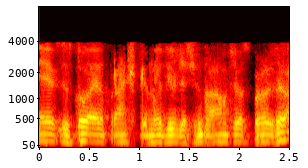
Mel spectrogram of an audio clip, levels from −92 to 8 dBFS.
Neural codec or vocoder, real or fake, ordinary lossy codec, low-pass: codec, 24 kHz, 1.5 kbps, HILCodec; fake; AAC, 16 kbps; 7.2 kHz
